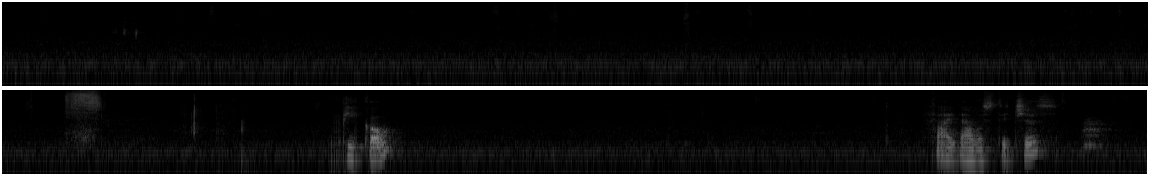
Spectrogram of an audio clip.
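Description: Thread rustles softly as it is pulled and tightened by hand.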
